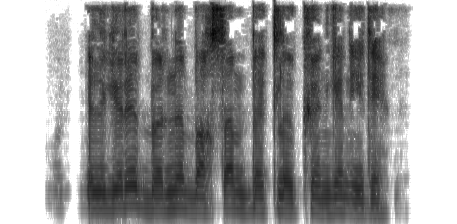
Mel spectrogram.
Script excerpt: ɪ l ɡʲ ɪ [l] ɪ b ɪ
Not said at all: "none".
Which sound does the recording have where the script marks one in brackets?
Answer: ɾ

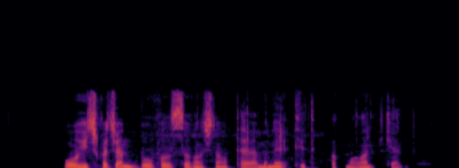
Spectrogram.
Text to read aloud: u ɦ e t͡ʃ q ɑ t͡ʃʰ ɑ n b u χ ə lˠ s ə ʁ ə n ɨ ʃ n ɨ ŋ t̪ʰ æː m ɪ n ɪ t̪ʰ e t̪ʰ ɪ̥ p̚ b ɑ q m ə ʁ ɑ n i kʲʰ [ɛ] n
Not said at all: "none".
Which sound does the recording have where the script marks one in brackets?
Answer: ɛ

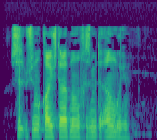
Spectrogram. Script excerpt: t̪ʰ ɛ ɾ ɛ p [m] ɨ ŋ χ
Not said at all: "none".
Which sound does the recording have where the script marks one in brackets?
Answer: n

